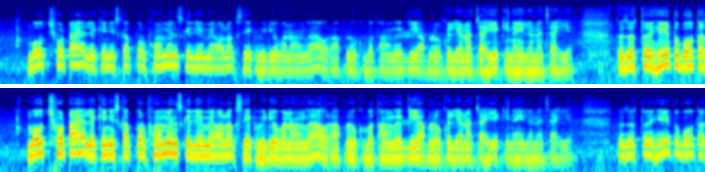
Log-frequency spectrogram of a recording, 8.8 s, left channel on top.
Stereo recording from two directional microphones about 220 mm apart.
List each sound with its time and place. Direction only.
0.4 s speech: 30° right (ahead or behind)
5.6 s speech: centre (ahead or behind)
6.0 s speech: 20° left (ahead or behind)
